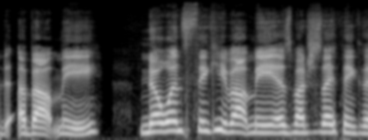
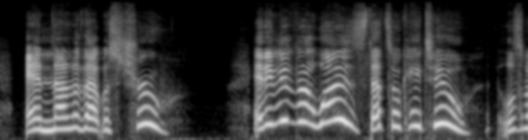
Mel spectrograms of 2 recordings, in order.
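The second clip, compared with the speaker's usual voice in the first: voice rising high, then higher; 9 semitones higher than usual. Talking about a made-up story, voice getting very high. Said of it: "my voice getting so high now".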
